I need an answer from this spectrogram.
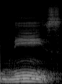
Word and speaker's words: niece: তারপর হচ্ছে কি নিস, NIECE, নিস, নিস, ভাতিজি, তারপরে ভাগ্নি, এটা হচ্ছে কি নিস। আমরা অনেকে এটাকে নাইস বলে ফেলি, উচ্চারণটা ভুল, এটা হচ্ছে টান হবে, হবে কি নিস, নিস, নিস, মনে থাকবে।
